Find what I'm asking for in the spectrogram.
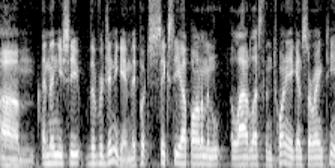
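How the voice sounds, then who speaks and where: Very fast speech comes from a man with a bright, sharp tone. His pitch variation is ordinary. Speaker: college radio host. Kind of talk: sports talk banter.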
